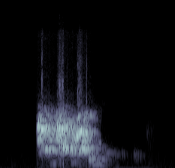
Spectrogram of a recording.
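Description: A dog barking, one loud outburst of about a second starting about half a second in, heard over a video call's audio.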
